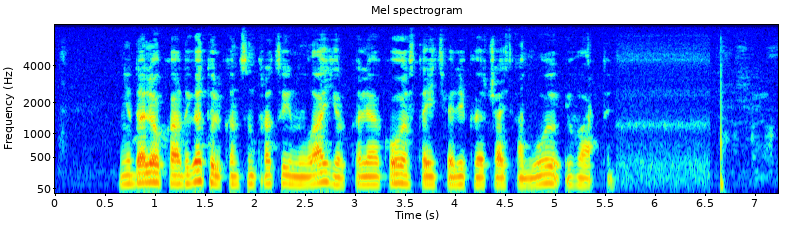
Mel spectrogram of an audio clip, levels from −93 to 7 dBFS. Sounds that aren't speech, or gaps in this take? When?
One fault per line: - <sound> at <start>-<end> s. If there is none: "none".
none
